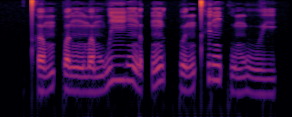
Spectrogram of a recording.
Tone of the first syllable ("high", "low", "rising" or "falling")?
rising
